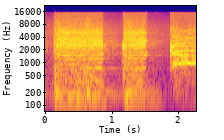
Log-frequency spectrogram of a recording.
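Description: Rock song with distorted electric guitar in a stop-start passage: two short loud chord blasts with sudden gaps between them, then the full band kicks back in near the end. Recorded off the radio onto cassette tape.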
